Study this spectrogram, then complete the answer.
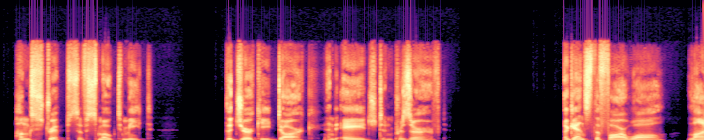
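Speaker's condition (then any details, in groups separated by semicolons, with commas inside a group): No condition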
